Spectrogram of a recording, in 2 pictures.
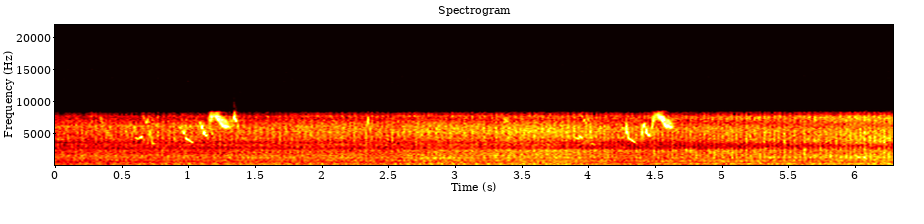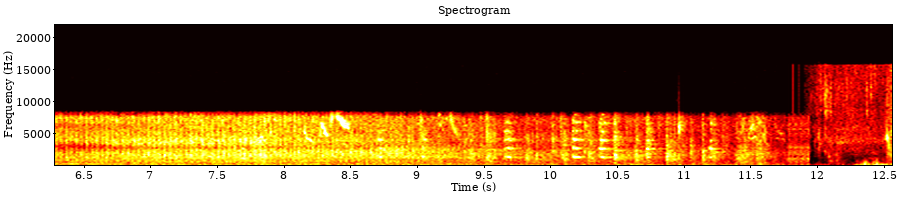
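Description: Hyundai H-1 van towing a boat trailer drives up a dirt road and passes close by: a steady engine hum and the hiss of tyres on the dirt grow louder to a peak about seven seconds in, then ease off, with light crunching clicks near the end. A few short bird chirps sound above it.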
